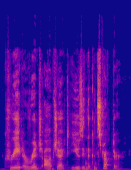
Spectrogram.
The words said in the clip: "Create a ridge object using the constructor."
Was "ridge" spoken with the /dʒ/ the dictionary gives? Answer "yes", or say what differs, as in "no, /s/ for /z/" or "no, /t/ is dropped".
yes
